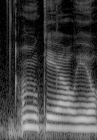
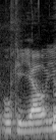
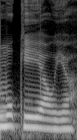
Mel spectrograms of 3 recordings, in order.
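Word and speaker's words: Muquiyauyo: Mukiaoyo, Jauja. ¿Cómo se dice? ¿Ukiaoyo? Mukiaoyo. Mukiaoyo. Sí. ¿Dije bien? Sí, Mukiaoyo. Sí, correcto. Y usted ganó el caso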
